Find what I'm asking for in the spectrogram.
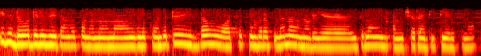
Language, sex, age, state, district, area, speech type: Tamil, female, 18-30, Tamil Nadu, Erode, rural, conversation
